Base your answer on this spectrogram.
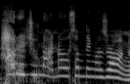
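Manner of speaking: put-on very high, scolding scream. Retelling a call where dad screamed at the speaker: imitating a screaming dad. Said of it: "My dad's screaming at me".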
